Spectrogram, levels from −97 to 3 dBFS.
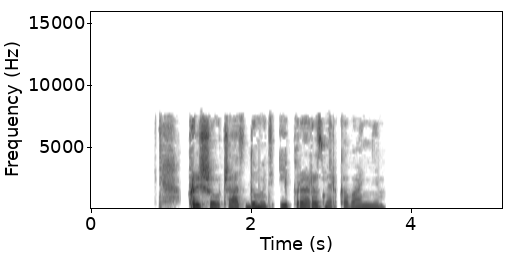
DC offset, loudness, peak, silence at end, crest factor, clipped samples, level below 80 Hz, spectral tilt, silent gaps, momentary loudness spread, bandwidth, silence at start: under 0.1%; -26 LUFS; -4 dBFS; 1.45 s; 24 dB; under 0.1%; -64 dBFS; -4 dB/octave; 1.13-1.21 s, 2.31-2.35 s; 14 LU; 8 kHz; 0.85 s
